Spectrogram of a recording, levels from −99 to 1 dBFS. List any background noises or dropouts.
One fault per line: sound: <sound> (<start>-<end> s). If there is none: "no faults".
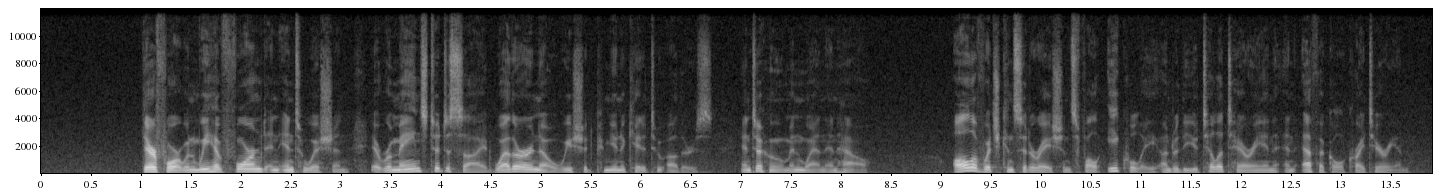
no faults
